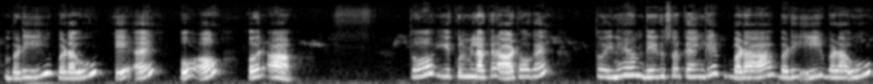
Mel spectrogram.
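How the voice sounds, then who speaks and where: A woman teaching a lesson, explaining patiently and repeating each point with examples. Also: high voice.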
